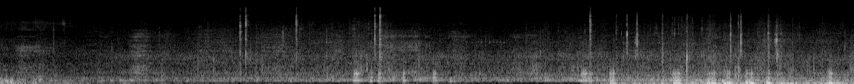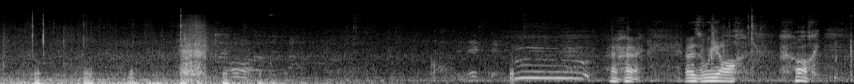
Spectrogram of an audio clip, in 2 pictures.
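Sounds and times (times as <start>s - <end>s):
bike light clicks and rattles: 2.3s - 4.5s, 5.8s - 10.0s
bike rumbling over rough ground: 5.6s - 13.5s.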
